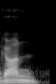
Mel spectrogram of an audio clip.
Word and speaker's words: Grande: Miley Cyrus and Ariana Grande, is that how you say it?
